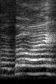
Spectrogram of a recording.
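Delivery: muffled through a full mouth. Saying goodbye at the end of a cooking video, talking with mouth full. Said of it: "still got my mouth full".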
